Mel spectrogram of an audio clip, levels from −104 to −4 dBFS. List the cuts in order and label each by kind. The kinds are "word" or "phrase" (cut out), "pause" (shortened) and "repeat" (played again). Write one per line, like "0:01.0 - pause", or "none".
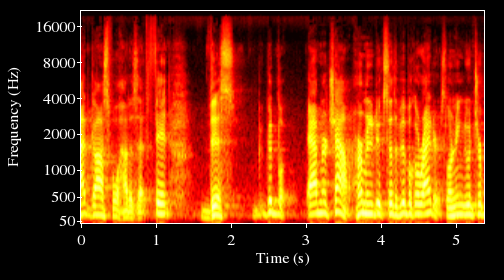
0:02.9 - pause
